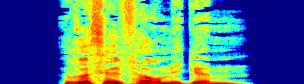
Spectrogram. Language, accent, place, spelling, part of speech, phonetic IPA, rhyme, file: German, Germany, Berlin, rüsselförmigem, adjective, [ˈʁʏsl̩ˌfœʁmɪɡəm], -ʏsl̩fœʁmɪɡəm, De-rüsselförmigem.ogg
- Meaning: strong dative masculine/neuter singular of rüsselförmig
